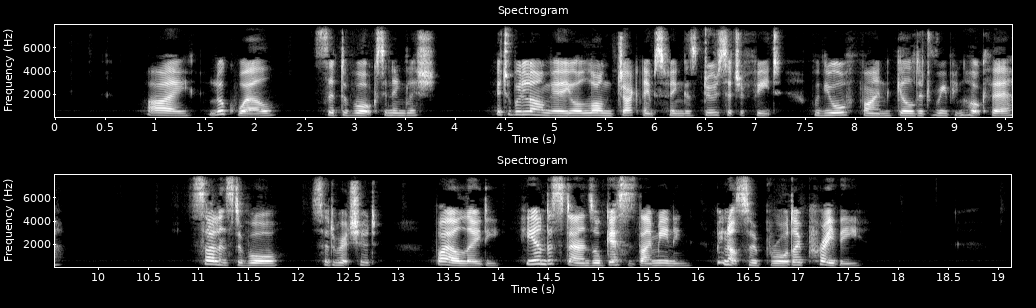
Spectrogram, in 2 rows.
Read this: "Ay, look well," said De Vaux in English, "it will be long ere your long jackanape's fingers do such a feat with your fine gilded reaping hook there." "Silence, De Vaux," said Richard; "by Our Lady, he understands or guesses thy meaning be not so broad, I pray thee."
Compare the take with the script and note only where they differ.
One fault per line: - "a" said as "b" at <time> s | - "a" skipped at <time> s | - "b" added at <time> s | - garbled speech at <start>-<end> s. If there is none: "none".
none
